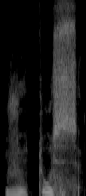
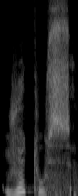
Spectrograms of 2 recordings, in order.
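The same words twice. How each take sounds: First: Whisper. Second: Said in the usual way. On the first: Shown as a demonstration. Teacher whispers the phrase on the repeat. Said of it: "whispered take after voiced one". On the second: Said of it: "voiced take before whisper".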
